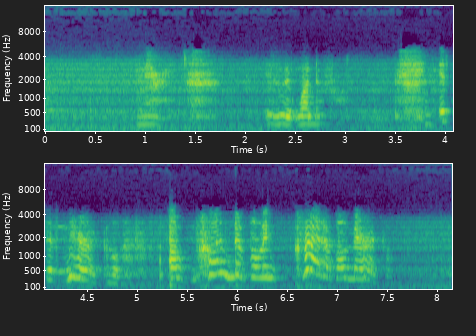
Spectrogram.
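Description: An older woman speaks excitedly.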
